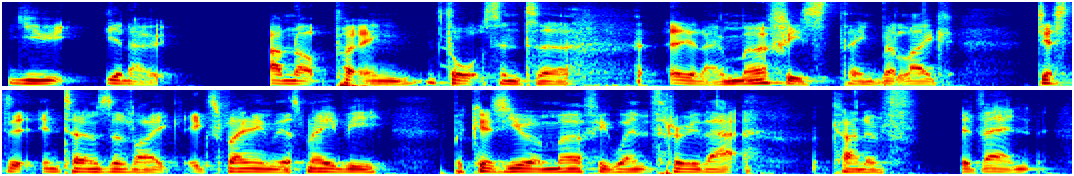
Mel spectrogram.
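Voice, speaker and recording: A man brainstorming casually as a podcast host, thinking aloud in a halting way. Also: low-pitched, steady tone. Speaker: tabletop role-play podcast host and game master.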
